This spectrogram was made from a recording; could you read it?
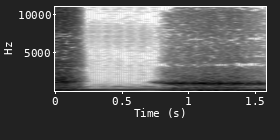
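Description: An audible breath during a guided breathing exercise: a sharp airy intake, a brief hummed pause, then a long steady exhale, with no talking.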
